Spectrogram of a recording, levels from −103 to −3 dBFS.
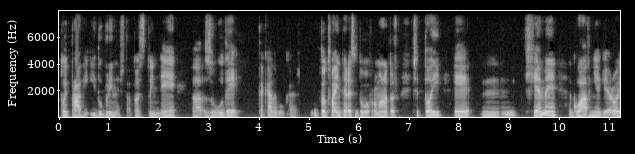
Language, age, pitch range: Bulgarian, 20-39, 105-125 Hz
